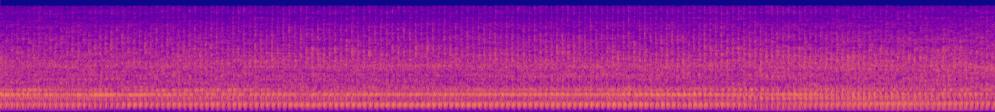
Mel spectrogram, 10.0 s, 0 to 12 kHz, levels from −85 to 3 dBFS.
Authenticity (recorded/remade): recorded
